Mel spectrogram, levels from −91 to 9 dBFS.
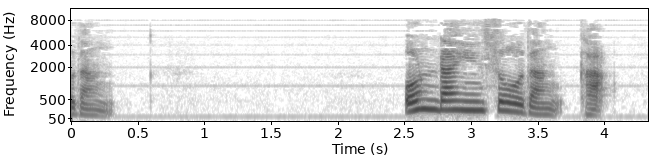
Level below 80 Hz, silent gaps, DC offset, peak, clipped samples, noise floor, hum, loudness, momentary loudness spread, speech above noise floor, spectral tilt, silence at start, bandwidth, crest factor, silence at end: -78 dBFS; none; under 0.1%; -6 dBFS; under 0.1%; -65 dBFS; none; -26 LUFS; 11 LU; 40 dB; -5 dB/octave; 0 s; 8.6 kHz; 22 dB; 0.35 s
